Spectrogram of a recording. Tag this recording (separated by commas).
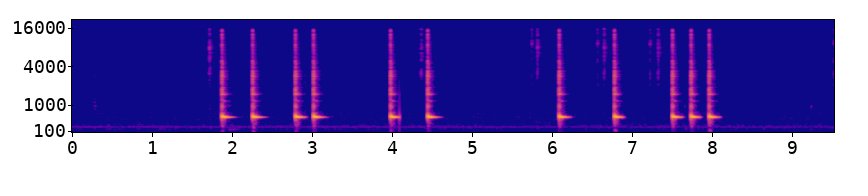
Clicking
